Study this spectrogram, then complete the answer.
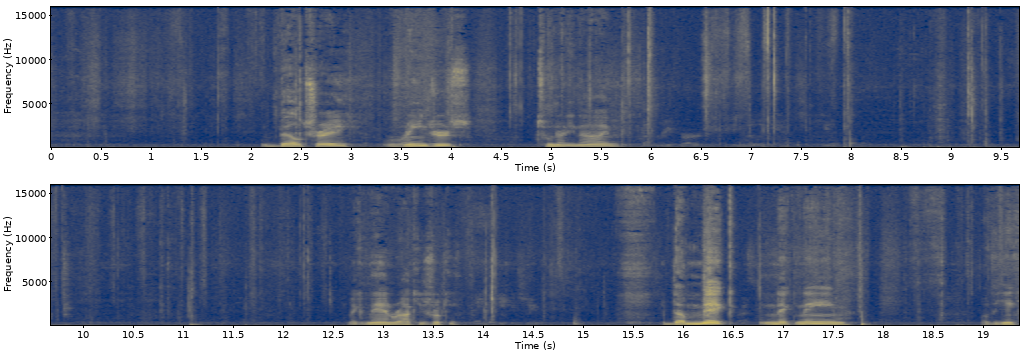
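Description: Trading cards slide and flick against each other in hands.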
